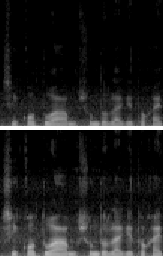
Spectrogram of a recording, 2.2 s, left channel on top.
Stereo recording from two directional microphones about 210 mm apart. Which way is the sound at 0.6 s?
10° right (ahead or behind).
